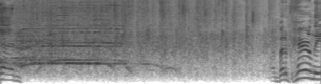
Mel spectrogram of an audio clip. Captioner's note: cheers and applause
